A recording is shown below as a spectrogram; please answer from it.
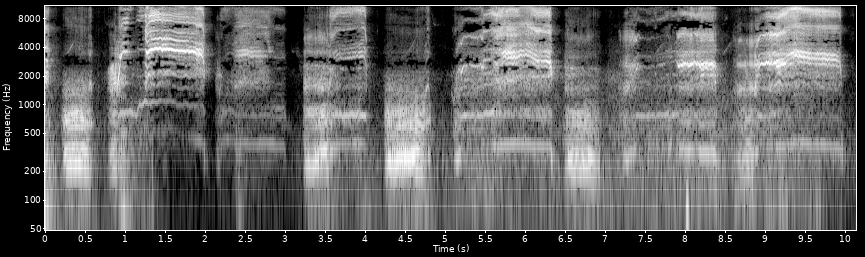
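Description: A day-old piglet squealing loudly and repeatedly, with calls of about a second each and short breaks, in distress while restrained with its mouth held open for needle-teeth clipping.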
